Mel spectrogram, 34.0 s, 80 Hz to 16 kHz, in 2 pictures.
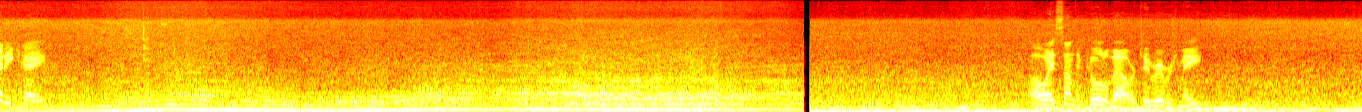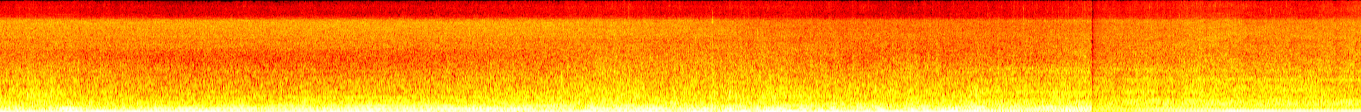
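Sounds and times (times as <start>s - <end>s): outboard motor running: 0.0s - 34.0s
water rushing past hull: 0.0s - 34.0s.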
